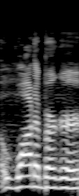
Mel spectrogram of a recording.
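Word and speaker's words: Whataburger: water water Burger water it's spelled what a burger if you're a Texan you call it water burer and it's amazing I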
